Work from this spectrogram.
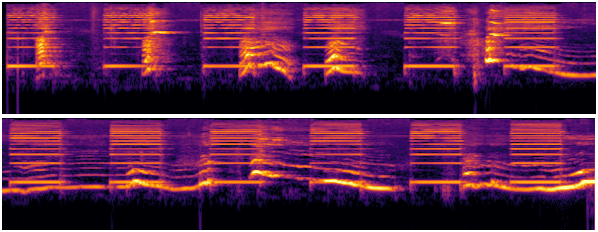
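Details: A dog named Junior howls along with a beeping alarm clock to wake his owner: rapid on-off electronic beeps at first, then wavering, sliding howls that rise and fall over the steady alarm tone.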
